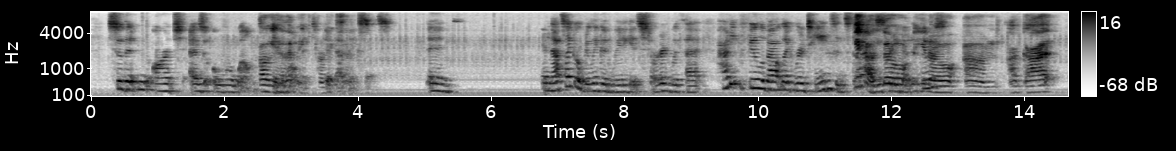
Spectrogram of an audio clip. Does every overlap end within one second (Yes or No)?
No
